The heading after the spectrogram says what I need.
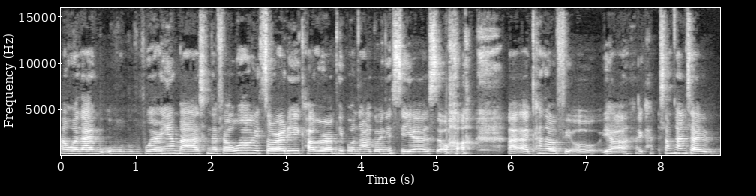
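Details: Adult woman who stutters, originally from China, a speech pathology PhD candidate studying in the U.S. for close to 10 years; this stretch has many word repetitions; stuttering.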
